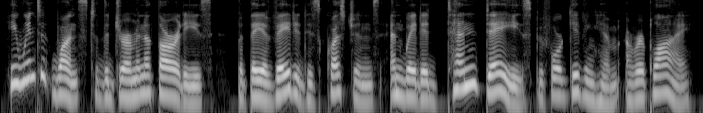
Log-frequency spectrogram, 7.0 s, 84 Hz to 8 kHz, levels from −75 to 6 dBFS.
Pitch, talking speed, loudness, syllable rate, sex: 170 Hz, 190 wpm, -19 LUFS, 5.2 syllables/s, female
